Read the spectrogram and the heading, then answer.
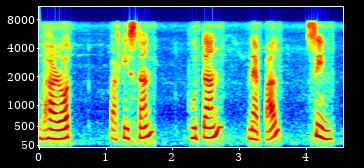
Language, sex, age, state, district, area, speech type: Assamese, female, 18-30, Assam, Dibrugarh, rural, spontaneous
